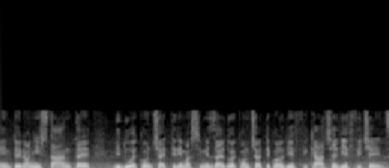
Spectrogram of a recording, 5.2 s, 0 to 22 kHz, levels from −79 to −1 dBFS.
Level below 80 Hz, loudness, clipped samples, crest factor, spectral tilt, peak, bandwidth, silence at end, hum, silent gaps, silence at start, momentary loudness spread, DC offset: -60 dBFS; -24 LUFS; under 0.1%; 14 dB; -5.5 dB/octave; -10 dBFS; 8 kHz; 0 s; none; none; 0 s; 3 LU; under 0.1%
